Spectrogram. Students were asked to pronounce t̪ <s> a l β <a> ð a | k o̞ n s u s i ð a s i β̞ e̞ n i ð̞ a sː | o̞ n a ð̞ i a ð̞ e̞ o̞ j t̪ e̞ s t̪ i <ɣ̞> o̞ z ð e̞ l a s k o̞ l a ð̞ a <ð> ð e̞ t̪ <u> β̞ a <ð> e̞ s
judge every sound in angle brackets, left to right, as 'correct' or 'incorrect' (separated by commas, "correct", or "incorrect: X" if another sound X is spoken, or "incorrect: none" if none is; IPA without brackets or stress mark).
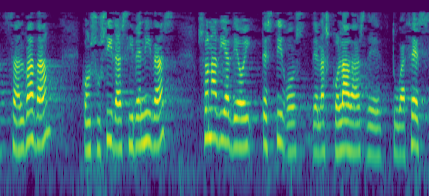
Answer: correct, correct, correct, incorrect: z, correct, incorrect: θ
